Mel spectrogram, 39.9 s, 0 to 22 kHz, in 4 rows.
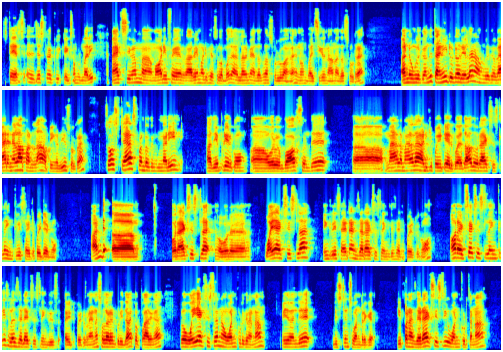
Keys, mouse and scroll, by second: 0.2 click, 3.9 click, 13.4 click, 30.0 click, 32.9 click, 38.1 click.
